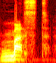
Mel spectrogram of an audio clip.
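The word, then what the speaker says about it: musth: a stage known as must which is spelled m s t h and it's apparently an Indian word must is the the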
